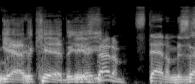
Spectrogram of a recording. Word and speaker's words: Statham: Statham. Is it Statham?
